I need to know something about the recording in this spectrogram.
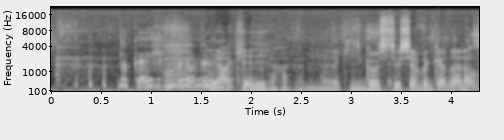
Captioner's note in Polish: śmiech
